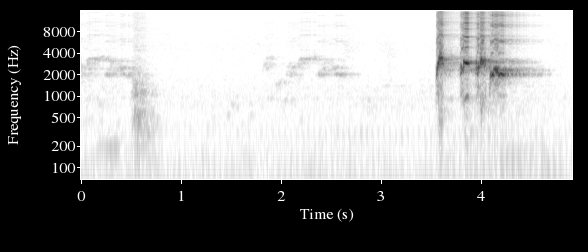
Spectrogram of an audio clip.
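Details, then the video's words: Red-whiskered bulbul song played to stimulate singing: after a faint note early on, a loud burst near the end of rapid, clear whistled notes rising and falling around a high pitch, with little background. "Kích giọng chào mào"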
